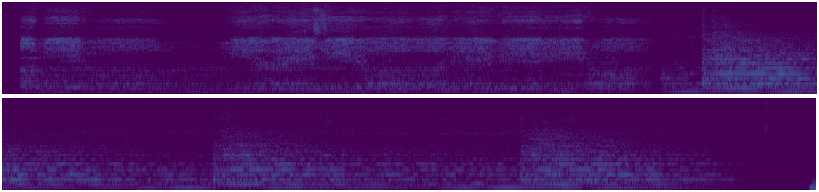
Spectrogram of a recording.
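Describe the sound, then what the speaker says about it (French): Church bells ringing in Rome sound in long, resonant peals, loud and sustained, with overlapping tolls layering into a rich, droning chime and no voices. "les cloches de Rome ont résonné longuement"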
